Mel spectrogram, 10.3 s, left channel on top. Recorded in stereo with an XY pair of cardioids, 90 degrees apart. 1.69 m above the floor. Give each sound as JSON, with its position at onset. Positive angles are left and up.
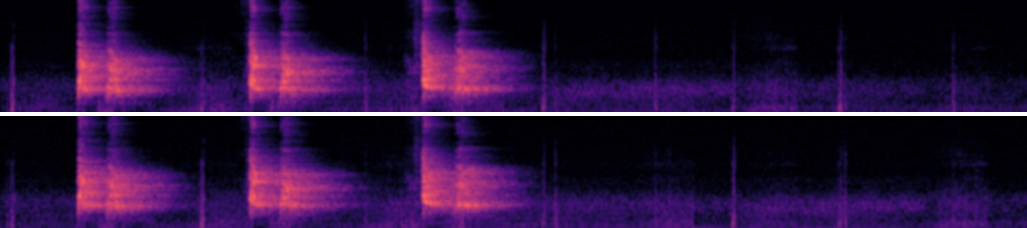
{"t": 0.8, "sound": "a dog barking", "azimuth_deg": 30, "distance_m": 4.0}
